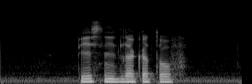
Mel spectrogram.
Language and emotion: Russian, neutral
